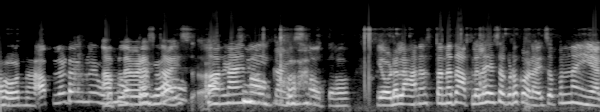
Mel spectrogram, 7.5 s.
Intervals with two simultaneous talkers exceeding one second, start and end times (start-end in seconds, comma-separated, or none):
1.3-3.6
